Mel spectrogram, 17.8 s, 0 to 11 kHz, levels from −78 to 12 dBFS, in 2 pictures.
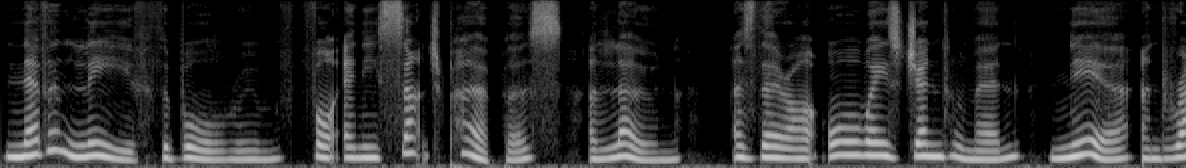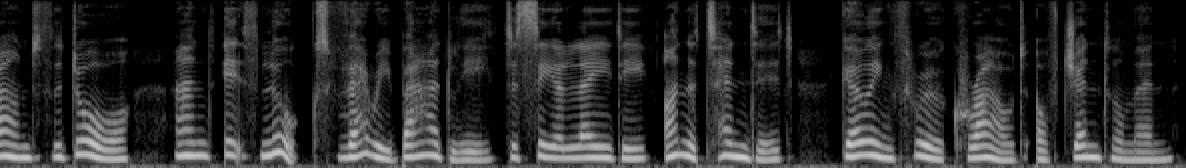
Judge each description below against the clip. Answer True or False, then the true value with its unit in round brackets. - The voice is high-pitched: True (215 Hz)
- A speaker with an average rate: False (120 wpm)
